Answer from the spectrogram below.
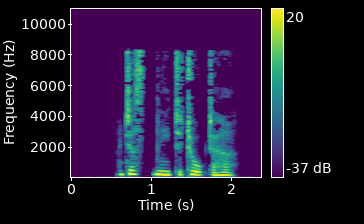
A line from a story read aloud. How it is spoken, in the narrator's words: she said anxiously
